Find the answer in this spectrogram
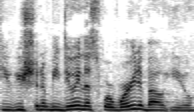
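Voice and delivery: ordinary talk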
